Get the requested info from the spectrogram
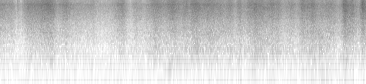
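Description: Thin plastic packaging wrap crinkling and rustling as it is pulled off a new upright vacuum cleaner, with a sharper crackle near the end.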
